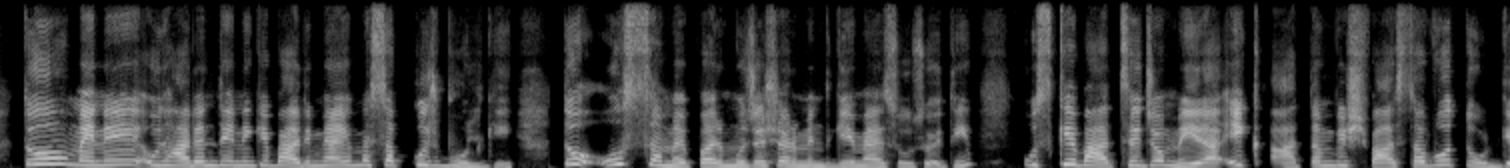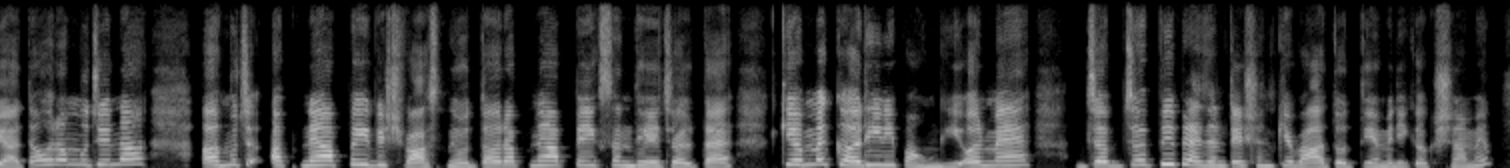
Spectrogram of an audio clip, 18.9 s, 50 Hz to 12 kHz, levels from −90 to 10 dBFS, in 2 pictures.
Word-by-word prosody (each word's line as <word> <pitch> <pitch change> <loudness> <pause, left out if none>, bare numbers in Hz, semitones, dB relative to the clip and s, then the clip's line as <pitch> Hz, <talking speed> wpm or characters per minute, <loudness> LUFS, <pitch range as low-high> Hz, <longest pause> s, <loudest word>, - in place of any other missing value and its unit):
तो 395 +2 +3
मैंने 325 +1 +3
उदाहरण 290 -1 +1
देने 295 -1 -1
के 320 +2 -4
बारे 270 -3 +1
में 285 +1 0
आई 280 +1 +3
मैं 320 +1 -4
सब 320 -1 -1
कुछ 330 -4 -1
भूल 245 -4 -3
गई, 190 +1 -10 0.3
तो 380 - +1 0.2
उस 390 - +1
समय 265 -7 0
पर 245 +1 +2
मुझे 260 +1 -1
शर्मिंदगी 255 -3 -2
महसूस 235 -3 -3
हुई 170 - -5
थी। 280 +5 -3 0.4
उसके 360 +3 0
बाद 285 -6 +3
से 305 - +1
जो 315 +3 -2
मेरा 245 -1 +3 0.2
एक 325 - -8 0.2
आत्मविश्वास 275 +1 -2
था 285 - +1
वो 345 - 0
टूट 245 -6 -6
गया 210 -1 +2
था 300 - -5
और 350 +2 -1
अब 355 - 0
मुझे 350 0 -2
ना 370 +2 +1 0.4
अब 295 +1 +5
मुझे 330 -2 -3
अपने 295 +1 +2
आप 330 0 +6
पर 350 -1 +5
विश्वास 260 -7 +1
नहीं 255 -2 -3
होता 235 +4 -2
और 290 - +2
अपने 295 +1 0
आप 310 -1 +4
पर 310 - +2
एक 310 -2 0
संदेह 275 -3 0
चलता 235 -3 -1
है, 255 +2 +2 0.3
कि 360 - +5
अब 355 - +5
मैं 365 +2 +3
कर 300 -2 +5
ही 330 - +4
नहीं 320 - 0
पाऊँगी 220 -4 -3
और 275 +2 +2
मैं 305 +3 +2 0.3
जब-जब 290 +7 0
भी 375 - +6
प्रेजेंटेशन 275 -5 0
की 285 - -2
बात 235 -4 +1
होती 235 0 -4
है 235 - -2
मेरी 240 0 -5
कक्षा 235 +2 -4
में 285 +7 -6
285 Hz, 230 wpm, -23 LUFS, 250-320 Hz, 0.4 s, आप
